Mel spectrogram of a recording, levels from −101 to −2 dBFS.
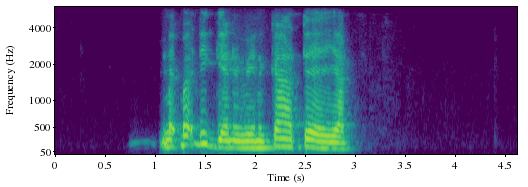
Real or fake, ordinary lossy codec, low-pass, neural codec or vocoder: real; Opus, 16 kbps; 5.4 kHz; none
